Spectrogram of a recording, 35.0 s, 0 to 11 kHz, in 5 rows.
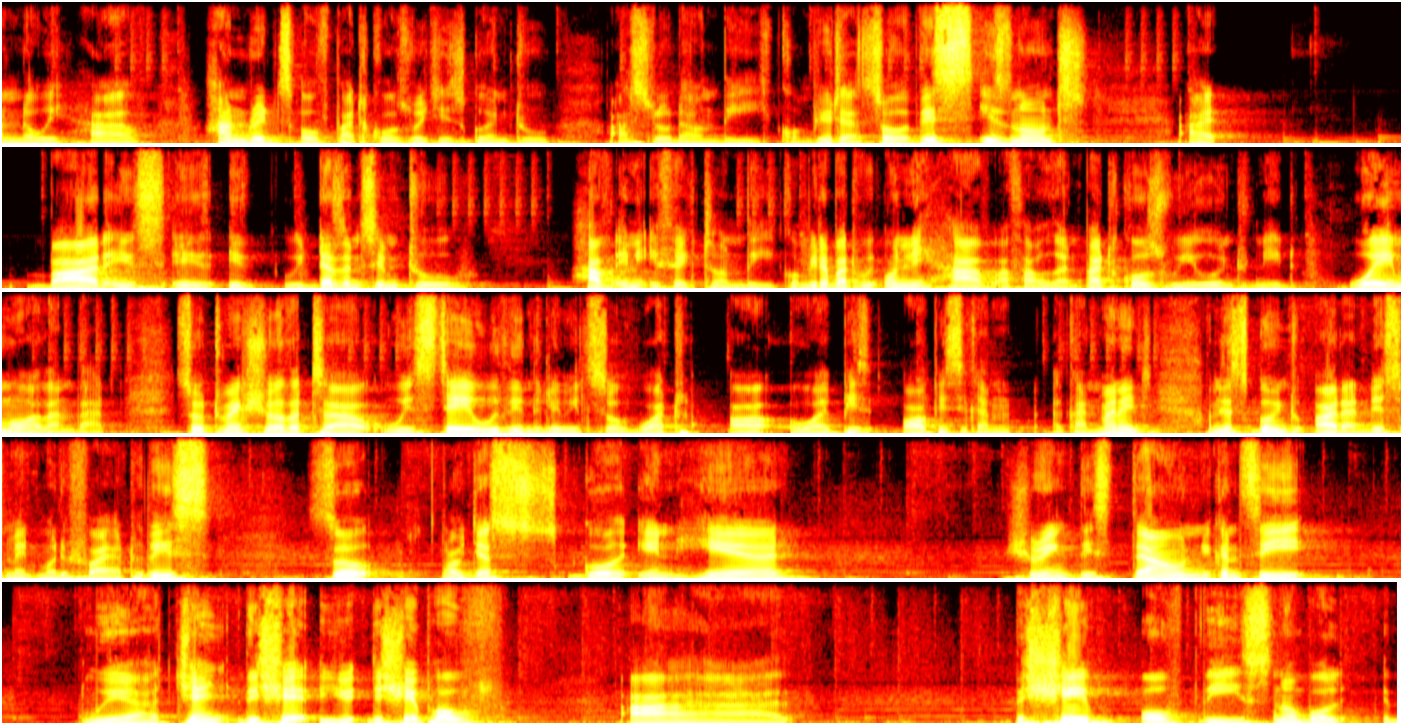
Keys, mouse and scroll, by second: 0.3 `, 1.6-2.1 scroll up 4, 2.1 scroll down 3, 2.3 `, 2.6 space, 3.2 `, 4.4 scroll up 4, 4.8 `, 5.6 scroll up 1, 6.5 click, 7.7 click, 8.1 scroll up 4, 8.4 `, 10.7 scroll down 4, 11.1 space, 12.1 `, 12.5 `, 13.0 scroll down 3, 13.2 `, 14.0-14.4 scroll up 3, 15.9 click, 17.9-19.0 drag, 19.3 click, 20.1 click, 21.2-23.6 drag, 23.7 click, 25.7-28.7 drag, 29.9 `, 32.2 `, 33.3 `, 33.8 `, 34.5 scroll up 2, 34.7 `.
